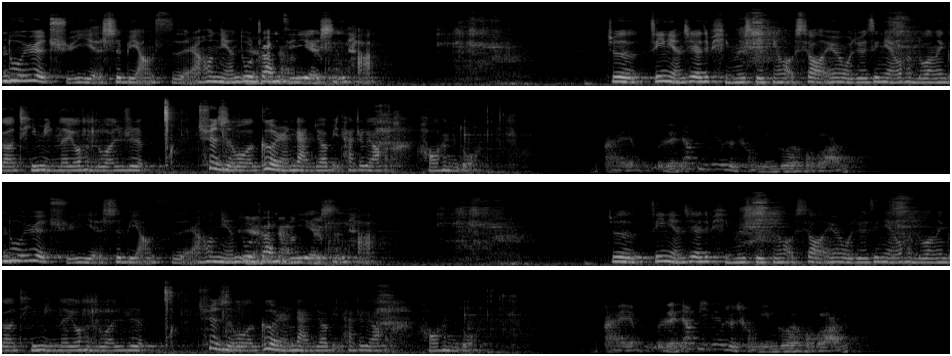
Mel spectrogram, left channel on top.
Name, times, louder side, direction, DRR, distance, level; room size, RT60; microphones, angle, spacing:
voice 1, 0.0-3.7 6.1-14.3, left 3 dB, 50° left, 1.1 m, -36 dB
voice 2, 2.3-3.4 15.5-17.9, right 2 dB, 65° right, 2.0 m, -45 dB
sound 1, 3.1-14.6, left 2 dB, 25° left, 8.0 m, -51 dB
28.5 x 21.0 x 8.6 m
head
